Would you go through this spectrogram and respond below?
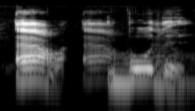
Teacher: হবে মোটা কলকলা করা যাবে না আ'বুদ এরকম পড়লে ভুল আ'বুদ আওয়াজটা নিচের দিকে নামবে প্রায় জেরের মতন শোনা যাবে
